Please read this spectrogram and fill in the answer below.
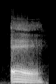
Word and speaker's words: es: And for tu, then you've got this combination of letters, okay, but then basically the sound you will pronounce or you will produce is est, okay.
